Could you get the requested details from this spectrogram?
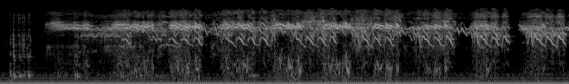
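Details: Inside a Pennsylvania birdhouse, baby bluebirds chirp loudly at a feeding visit from their parents, picked up by a wireless mic pushed through a back crack: continuous high, piercing chatter in rapid bursts, nearly unbroken, with a low hum beneath.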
